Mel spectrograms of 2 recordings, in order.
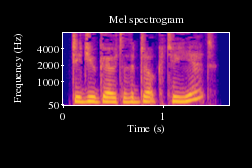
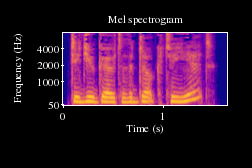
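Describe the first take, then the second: No difference in how they are said.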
